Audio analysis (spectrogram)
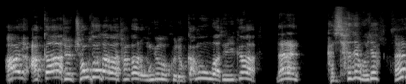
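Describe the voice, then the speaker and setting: An actor voicing a weak-willed middle-aged uncle who fusses and soothes to avoid conflict in a dubbed TV drama. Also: male voice, very high voice, racing, a bit bright, slightly rough, full character voice. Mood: placating. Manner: fussing, soothing, evasive.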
